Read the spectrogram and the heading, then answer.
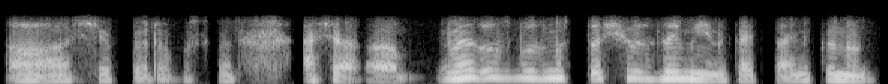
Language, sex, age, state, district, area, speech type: Kashmiri, female, 18-30, Jammu and Kashmir, Ganderbal, rural, conversation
